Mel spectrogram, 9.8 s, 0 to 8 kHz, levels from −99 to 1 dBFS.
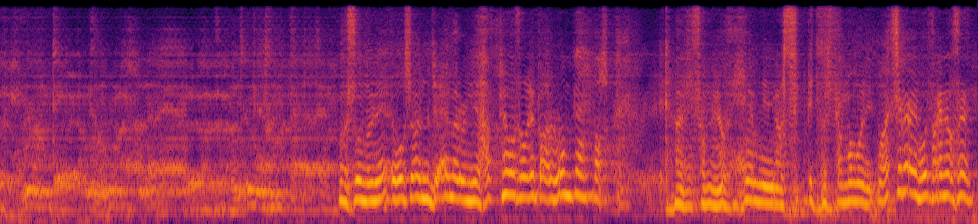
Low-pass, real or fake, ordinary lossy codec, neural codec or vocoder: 7.2 kHz; fake; none; codec, 16 kHz, 1 kbps, FunCodec, trained on LibriTTS, 50 frames a second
